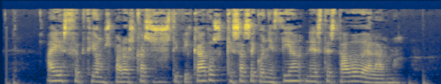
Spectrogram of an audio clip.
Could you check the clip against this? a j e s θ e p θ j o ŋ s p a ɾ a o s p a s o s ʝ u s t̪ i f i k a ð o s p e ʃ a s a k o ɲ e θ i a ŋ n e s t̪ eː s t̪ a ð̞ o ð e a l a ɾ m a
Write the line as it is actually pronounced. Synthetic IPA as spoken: a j e s θ e p θ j o ŋ s p a ɾ a o s k a s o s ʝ u s t̪ i f i k a ð o s k e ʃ a s e k o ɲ e θ i a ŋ n e s t̪ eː s t̪ a ð̞ o ð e a l a ɾ m a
